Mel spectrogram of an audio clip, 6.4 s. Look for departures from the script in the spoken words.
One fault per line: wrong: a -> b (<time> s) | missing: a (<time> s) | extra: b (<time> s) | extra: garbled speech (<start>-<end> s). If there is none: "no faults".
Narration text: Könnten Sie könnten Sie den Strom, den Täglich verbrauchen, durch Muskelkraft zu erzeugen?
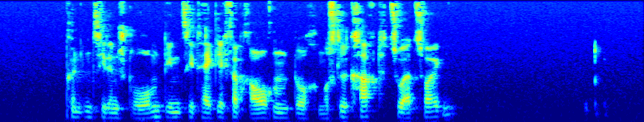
missing: könnten Sie (1.1 s)
extra: Sie (1.8 s)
